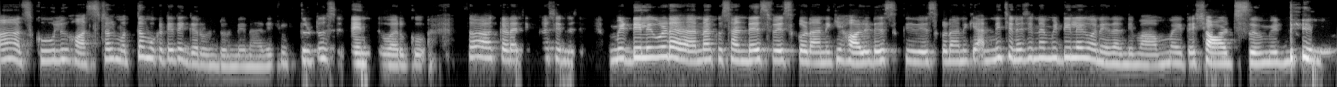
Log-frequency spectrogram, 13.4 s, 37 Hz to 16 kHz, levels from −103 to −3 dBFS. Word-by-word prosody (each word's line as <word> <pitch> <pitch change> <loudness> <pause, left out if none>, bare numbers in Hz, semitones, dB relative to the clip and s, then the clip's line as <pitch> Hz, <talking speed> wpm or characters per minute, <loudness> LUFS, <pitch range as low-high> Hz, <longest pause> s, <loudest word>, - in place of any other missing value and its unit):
ఆ! - - 0 0.3
School, 235 +1 -4
hostel 195 +6 -3
మొత్తం 230 +7 -3
ఒకటే 255 -1 -4
దగ్గర 200 -7 -4
ఉంటుండే 165 -1 -8
నాది. 160 +2 -8
ఫిఫ్త్ 195 +3 -6
టూ 275 - 0
సె - - -19
టెంత్ 195 -2 0
వరకు. 175 0 -4 0.5
సో, 300 - -1 0.2
అక్కడ 265 -4 -2 0.2
చిన్న 275 - -15
చిన్న, 235 -3 -4 0.5
మిడ్డీలు 285 +2 +5
గూడా 300 -2 +6 0.3
నాకు 255 0 +1
సండేస్ 240 +1 +2
వేసుకోవడానికి 225 -1 0
హాలిడేస్‌కి 220 +3 +3
వేసుకోవడానికి 225 +2 -3
అన్నీ 255 +4 0
చిన్న, 250 -2 +2
చిన్న 275 +1 +1
మిడ్డీలే 285 +1 +3
కొనేదండి 195 -5 -2
మా 180 - -4
అమ్మ 195 +3 -6
అయితే. 200 +1 -3
షార్ట్స్, 195 0 +5 0.2
మిడ్డీలు. 265 - +3
230 Hz, 155 wpm, -23 LUFS, 200-255 Hz, 0.5 s, గూడా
